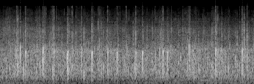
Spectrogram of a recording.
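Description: An audience claps at a spoken gathering, with a lively, continuous patter of many hands across the whole stretch.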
